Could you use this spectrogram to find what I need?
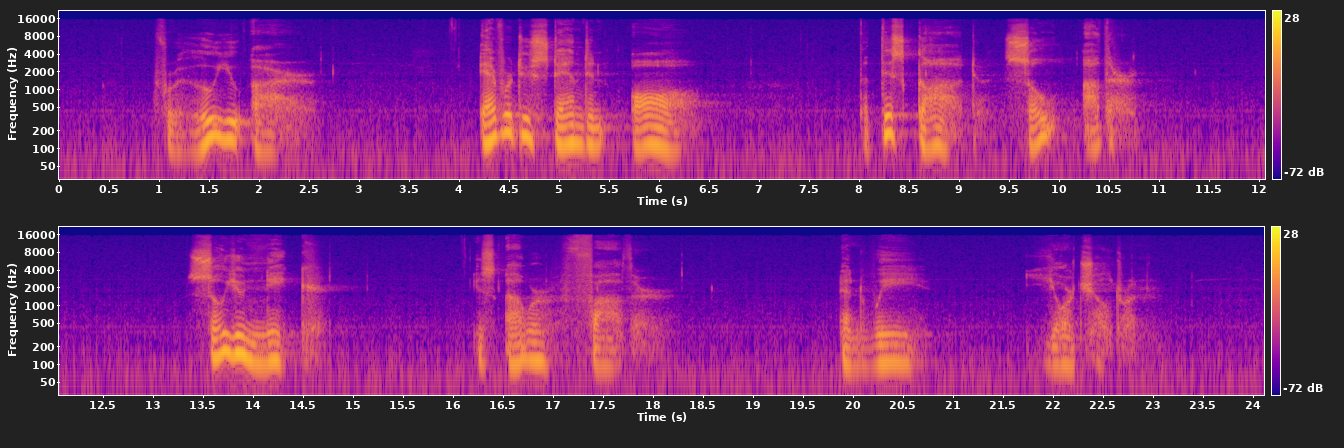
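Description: A middle-aged man speaks calmly and slowly into a microphone, with pauses between phrases.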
